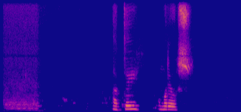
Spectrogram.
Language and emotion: Russian, neutral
